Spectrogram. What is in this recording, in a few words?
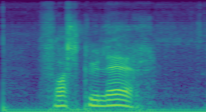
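"vasculair", Dutch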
